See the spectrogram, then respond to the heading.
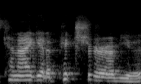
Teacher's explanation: about it yet so it's new so picture gets the PPS it's a yes/no question so I go down on pick and then I go up for the remainder of the sentence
